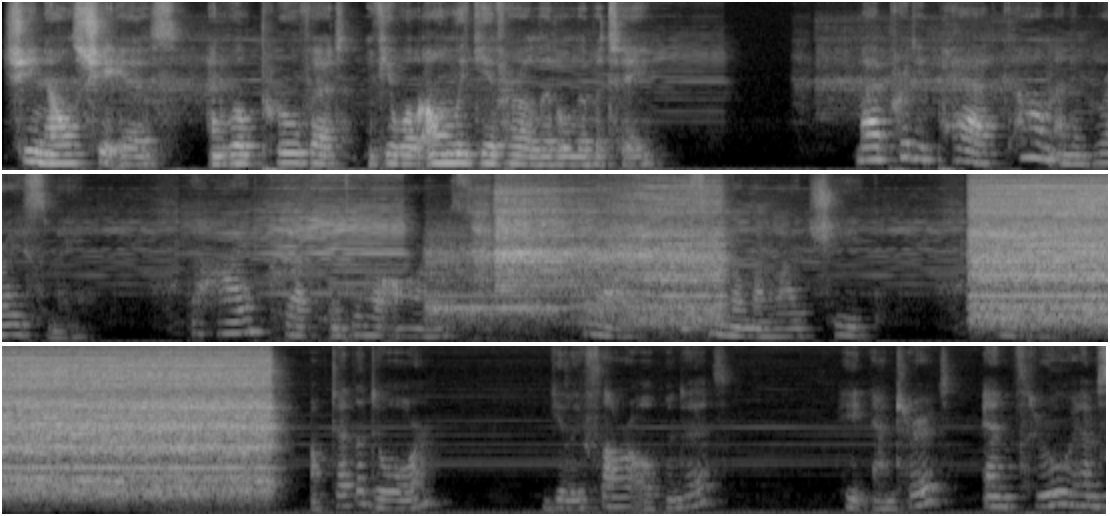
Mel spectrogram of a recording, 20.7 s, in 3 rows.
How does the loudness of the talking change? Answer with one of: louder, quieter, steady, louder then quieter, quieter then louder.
quieter.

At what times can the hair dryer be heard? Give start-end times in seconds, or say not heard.
9.5-11.4, 12.9-15.6.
